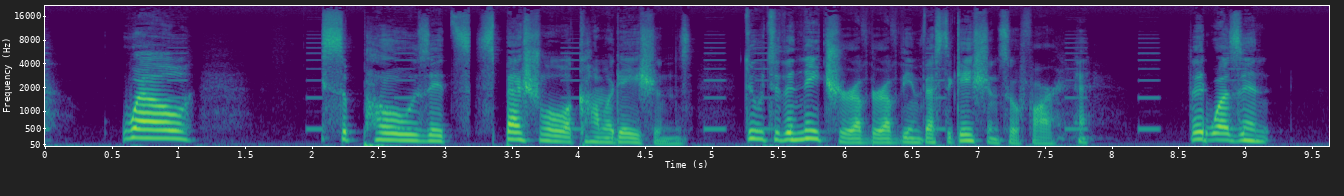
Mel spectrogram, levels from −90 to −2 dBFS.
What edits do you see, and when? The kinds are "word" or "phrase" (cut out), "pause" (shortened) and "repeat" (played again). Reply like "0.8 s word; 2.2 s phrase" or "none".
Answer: 2.1 s word; 3.2 s word; 5.2 s pause; 6.2 s repeat; 7.9 s pause; 8.7 s word

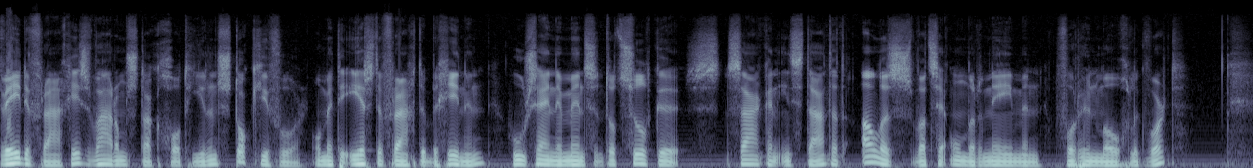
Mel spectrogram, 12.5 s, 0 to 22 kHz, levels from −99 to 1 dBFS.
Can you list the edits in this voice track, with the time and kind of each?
3.1 s pause; 4.9 s pause; 7.2 s pause; 10.4 s pause

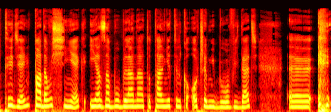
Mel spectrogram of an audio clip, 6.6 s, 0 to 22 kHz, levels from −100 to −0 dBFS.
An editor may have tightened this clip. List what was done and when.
none

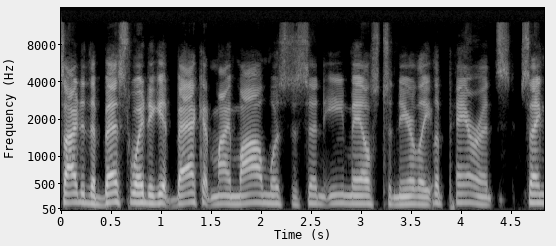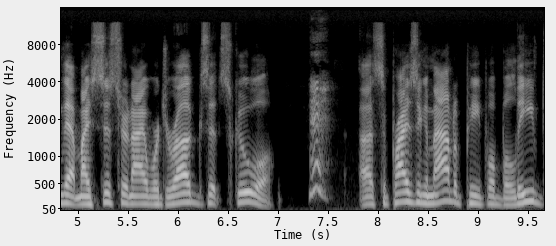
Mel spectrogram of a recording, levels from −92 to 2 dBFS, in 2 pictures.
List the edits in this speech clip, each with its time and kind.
3.7 s word; 4.5 s pause; 5.8 s word

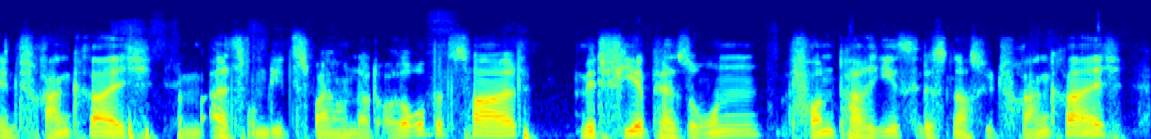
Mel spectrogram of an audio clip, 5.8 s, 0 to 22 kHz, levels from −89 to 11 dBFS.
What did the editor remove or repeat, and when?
1.2 s word; 2.8 s pause; 4.6 s word

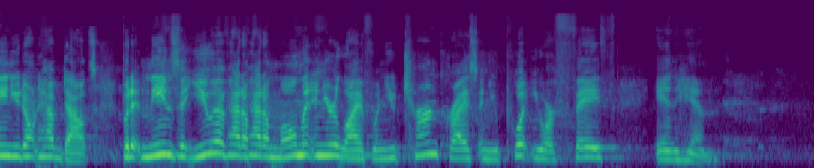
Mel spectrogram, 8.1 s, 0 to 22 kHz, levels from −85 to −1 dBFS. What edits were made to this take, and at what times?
2.5 s repeat; 4.4 s word

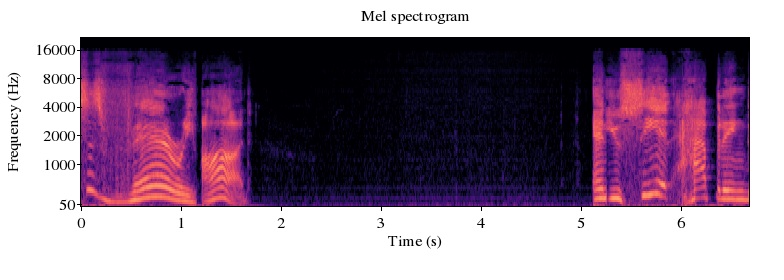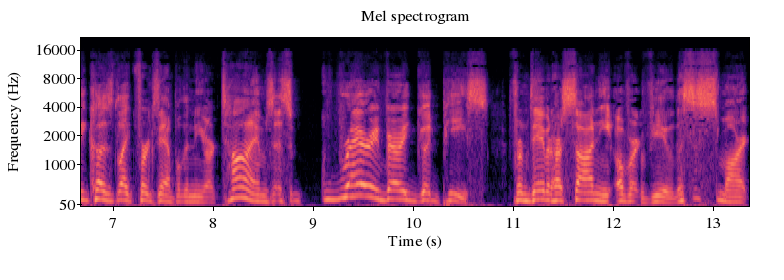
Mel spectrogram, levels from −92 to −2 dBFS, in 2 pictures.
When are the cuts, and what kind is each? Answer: 1.2 s word; 5.3 s word; 10.9 s pause; 12.3 s word

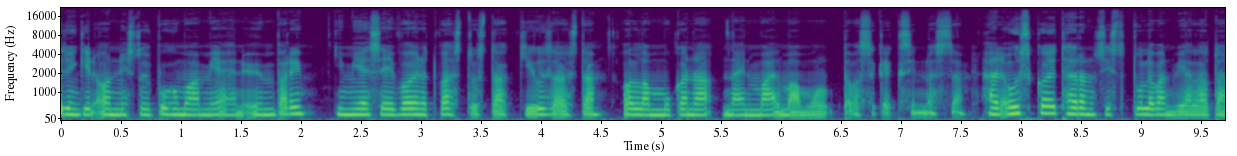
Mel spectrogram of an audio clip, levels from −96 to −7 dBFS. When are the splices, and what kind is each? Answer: 7.6 s pause

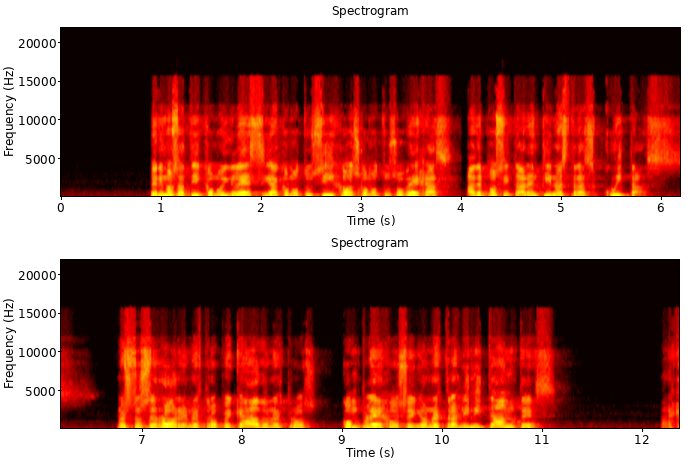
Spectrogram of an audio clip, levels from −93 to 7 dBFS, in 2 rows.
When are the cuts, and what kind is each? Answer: 4.0 s pause; 6.6 s pause

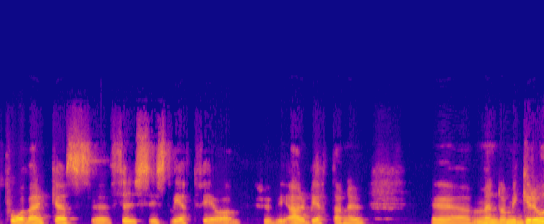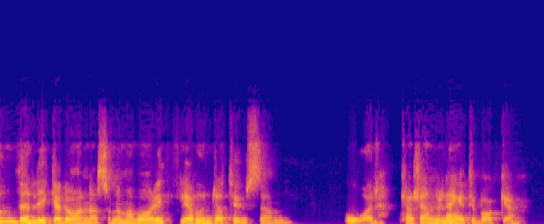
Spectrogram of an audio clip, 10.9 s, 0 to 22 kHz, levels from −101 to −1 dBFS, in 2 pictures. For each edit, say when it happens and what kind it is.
7.2 s word; 9.4 s word

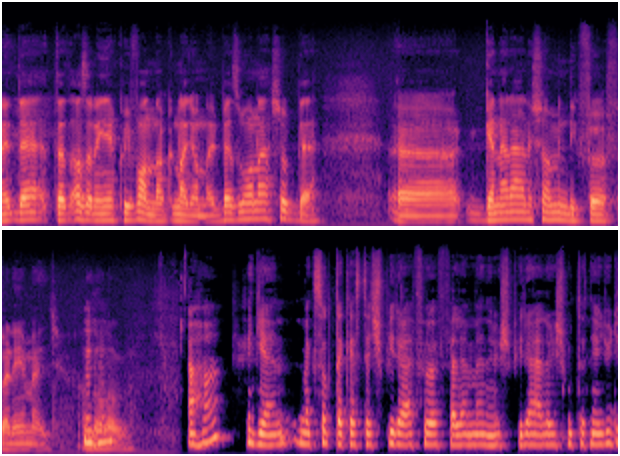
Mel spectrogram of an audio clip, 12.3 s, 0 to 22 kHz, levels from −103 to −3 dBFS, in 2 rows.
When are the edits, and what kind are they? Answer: 8.5 s pause

